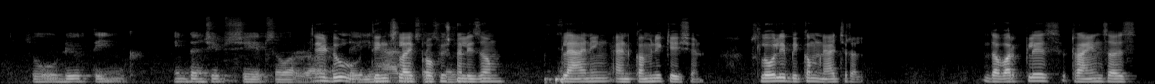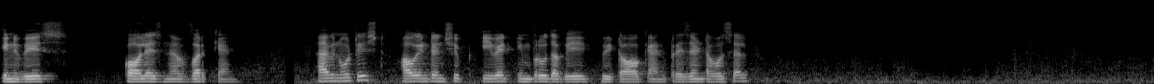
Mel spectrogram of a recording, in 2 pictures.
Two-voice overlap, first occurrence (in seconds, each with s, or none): 3.1 s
